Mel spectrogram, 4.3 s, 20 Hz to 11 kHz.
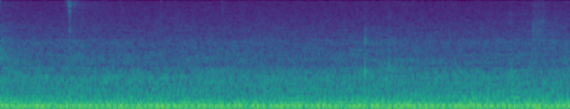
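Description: A Ford F150 XLT engine with a hesitation fault runs as a steady, loud low rumble throughout, with no clear rise in pitch.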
